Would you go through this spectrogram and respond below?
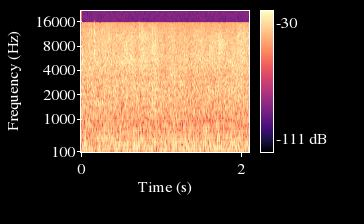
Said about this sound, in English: Is it raining? Not. It sounds like it. Sounds like it's fucking pouring. Oh, yeah. Bro, oh, it's raining its ass off.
